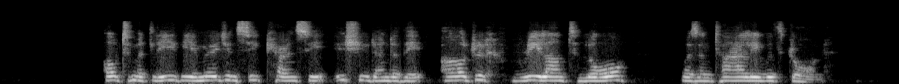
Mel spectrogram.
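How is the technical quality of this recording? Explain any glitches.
One glitch stands out in this speech clip, heard through G.722 wideband telephone coding, which leaves nothing above 7.7 kHz and, at 48 kbit/s, a slightly noisier lower band.

A repeated buffer occurs at 4.00 s, right after "emergency currency issued under". New audio failed to reach the playback device in time, so it played its last block again, once more. The repeated piece is only about 1.33 ms long, which fits a 64-sample buffer. At that size the doubling isn't heard as a stutter but as a click or brief buzz at the hard join.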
